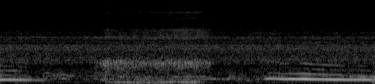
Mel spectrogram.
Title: Loud happy snores 6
